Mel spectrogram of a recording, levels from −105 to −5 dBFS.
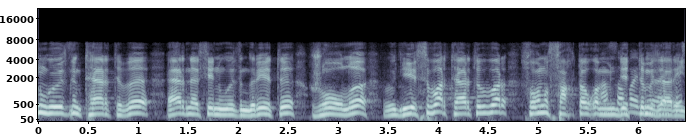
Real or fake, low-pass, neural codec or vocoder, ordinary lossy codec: real; 7.2 kHz; none; none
